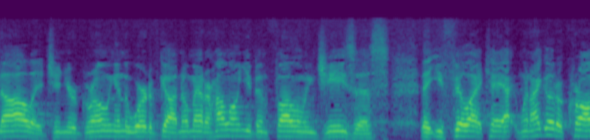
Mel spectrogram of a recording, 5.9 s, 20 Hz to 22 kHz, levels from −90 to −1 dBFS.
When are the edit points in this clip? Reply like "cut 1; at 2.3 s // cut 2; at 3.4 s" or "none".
none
